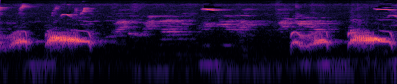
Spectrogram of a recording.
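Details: Spotted dove lure call meant to provoke wild birds: four deep, rounded coos given as two pairs, separated by a pause filled with faint twittering from other birds.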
